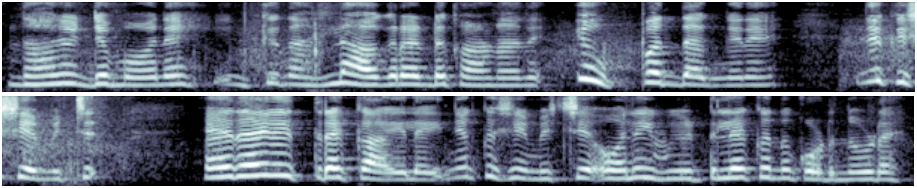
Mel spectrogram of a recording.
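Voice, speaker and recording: A woman voicing a sorrowful elderly mother who pleads softly, in a Malappuram Malayalam accent. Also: high voice, slight background noise, natural voice.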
